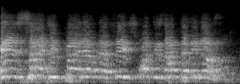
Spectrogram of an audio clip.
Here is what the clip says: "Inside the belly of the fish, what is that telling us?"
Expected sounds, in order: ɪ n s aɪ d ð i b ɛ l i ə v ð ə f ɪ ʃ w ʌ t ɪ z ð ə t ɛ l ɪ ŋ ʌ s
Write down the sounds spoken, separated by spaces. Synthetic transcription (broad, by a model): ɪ n s aɪ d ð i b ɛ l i ə v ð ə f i s w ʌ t ɪ z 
